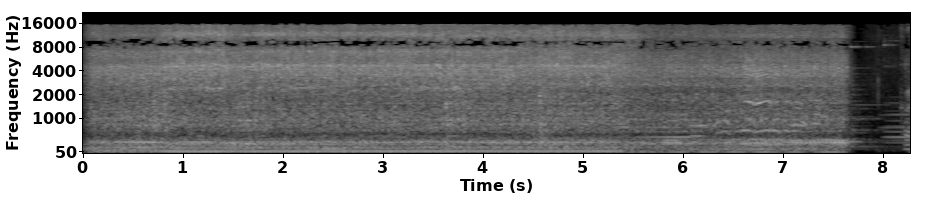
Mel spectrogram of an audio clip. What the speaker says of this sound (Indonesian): Mobil derek, teman-teman.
